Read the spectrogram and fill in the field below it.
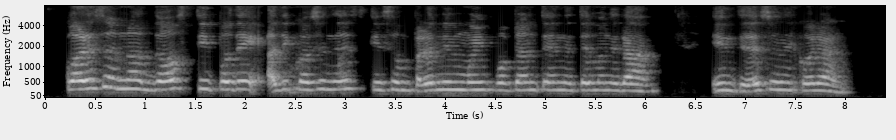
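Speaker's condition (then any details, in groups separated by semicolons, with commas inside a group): Cerebral palsy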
